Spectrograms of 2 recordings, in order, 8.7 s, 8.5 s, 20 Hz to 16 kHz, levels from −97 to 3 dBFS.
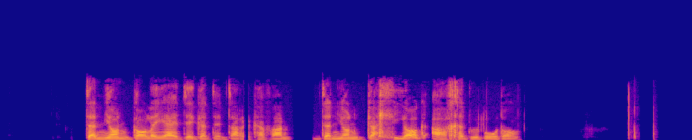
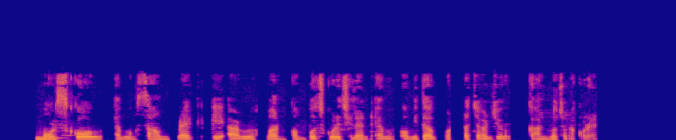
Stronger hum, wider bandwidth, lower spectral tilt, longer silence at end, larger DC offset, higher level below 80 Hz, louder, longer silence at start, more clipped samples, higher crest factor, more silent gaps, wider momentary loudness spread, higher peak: neither; about the same, 7.4 kHz vs 8 kHz; about the same, -4.5 dB/octave vs -5.5 dB/octave; first, 2.2 s vs 1 s; neither; about the same, -58 dBFS vs -60 dBFS; first, -19 LUFS vs -27 LUFS; first, 1.05 s vs 0.45 s; neither; about the same, 20 dB vs 20 dB; second, 3.67-3.89 s vs 1.35-1.41 s, 2.15-2.21 s, 2.54-2.62 s, 3.27-3.31 s, 5.47-5.54 s, 5.73-5.78 s, 6.43-6.59 s; first, 19 LU vs 11 LU; first, 0 dBFS vs -8 dBFS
